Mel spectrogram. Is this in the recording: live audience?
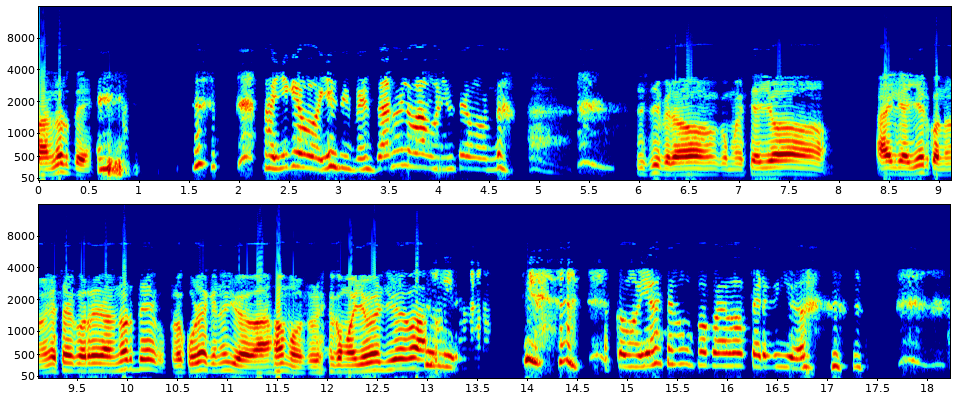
no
